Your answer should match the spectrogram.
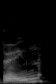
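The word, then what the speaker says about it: Brougham: close by we've got Broome Castle, which is also actually in the corner of a Roman fort and is not spelt like how it's pronounced.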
